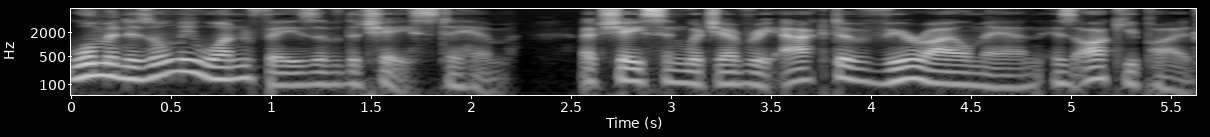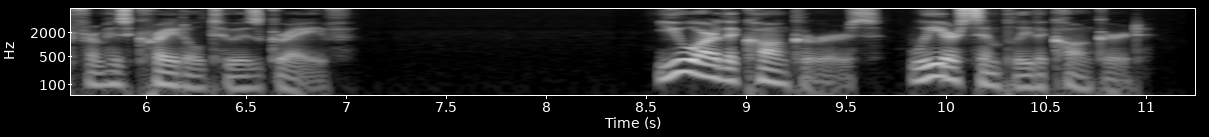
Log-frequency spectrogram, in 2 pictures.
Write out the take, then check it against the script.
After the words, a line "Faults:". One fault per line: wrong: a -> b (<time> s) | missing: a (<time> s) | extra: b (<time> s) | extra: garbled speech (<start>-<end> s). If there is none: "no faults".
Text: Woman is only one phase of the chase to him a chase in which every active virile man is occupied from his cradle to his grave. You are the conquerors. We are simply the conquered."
Woman is only one phase of the chase to him a chase in which every active virile man is occupied from his cradle to his grave. You are the conquerors. We are simply the conquered."
Faults:
no faults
